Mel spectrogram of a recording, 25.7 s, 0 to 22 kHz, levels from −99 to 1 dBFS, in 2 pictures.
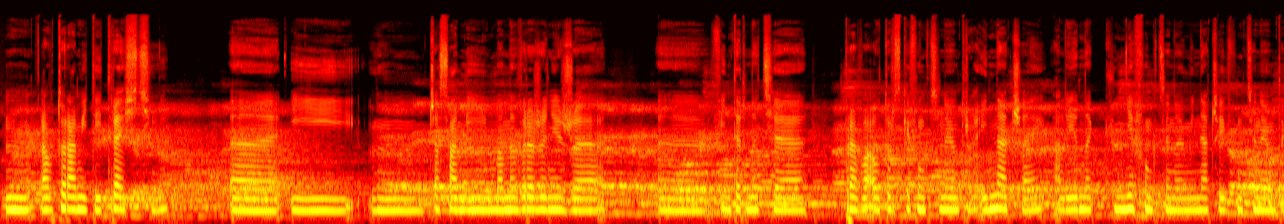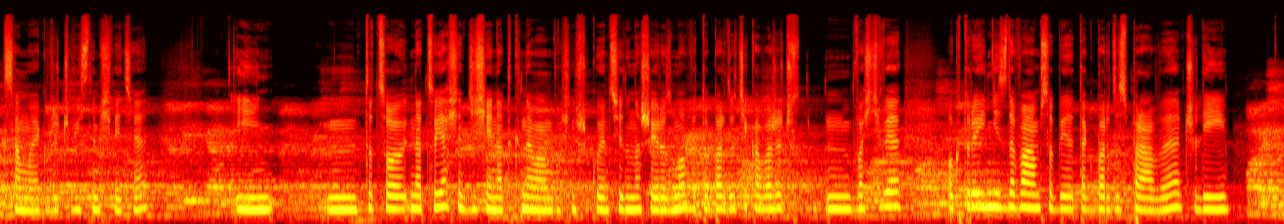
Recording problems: voice in the background; loud; throughout; 7 dB below the speech

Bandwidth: 17 kHz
